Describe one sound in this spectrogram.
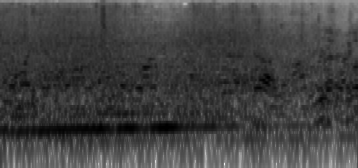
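A car engine hums nearby.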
